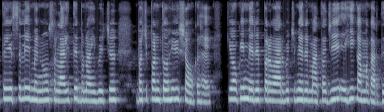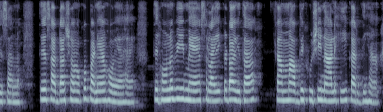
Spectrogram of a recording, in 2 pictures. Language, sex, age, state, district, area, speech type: Punjabi, female, 60+, Punjab, Barnala, rural, spontaneous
